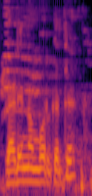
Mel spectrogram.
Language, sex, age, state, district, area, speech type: Odia, male, 30-45, Odisha, Jagatsinghpur, rural, spontaneous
